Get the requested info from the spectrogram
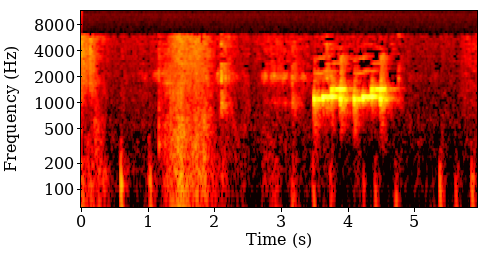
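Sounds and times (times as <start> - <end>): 
telephone ringing with a warbling electronic tone: 3.5 - 4.8.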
